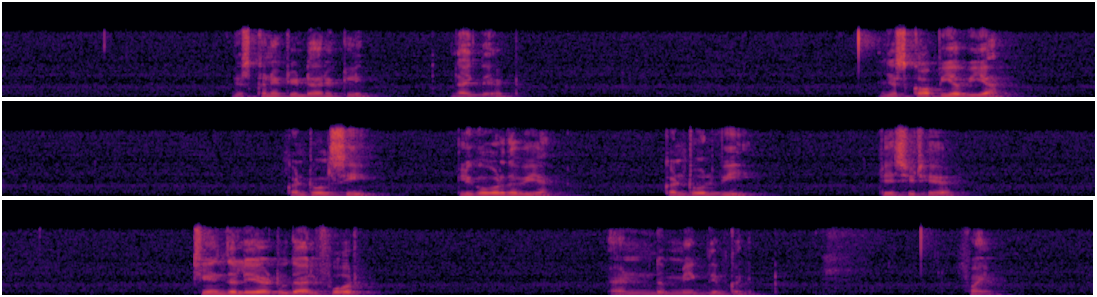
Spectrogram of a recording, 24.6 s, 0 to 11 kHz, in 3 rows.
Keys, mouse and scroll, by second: 5.7 right click, 9.1 click, 11.5 click, 12.8 ctrl+c, 13.6 click, 15.3 ctrl+v, 17.7 click, 20.8 click.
